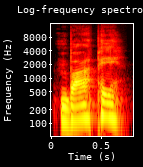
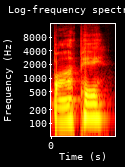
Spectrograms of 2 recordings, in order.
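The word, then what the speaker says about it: Mbappé: So that's how you say it. I looked it up. I double checked, triple checked. It's Mbappe. It's not Bappe. It's not Mbappe.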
